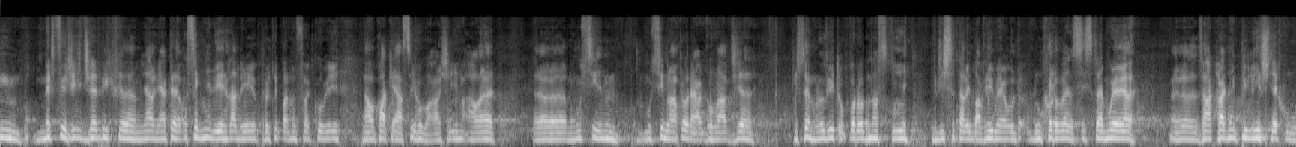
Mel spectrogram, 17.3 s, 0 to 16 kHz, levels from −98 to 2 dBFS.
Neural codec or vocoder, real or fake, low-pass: codec, 24 kHz, 1.5 kbps, HILCodec; fake; 10.8 kHz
